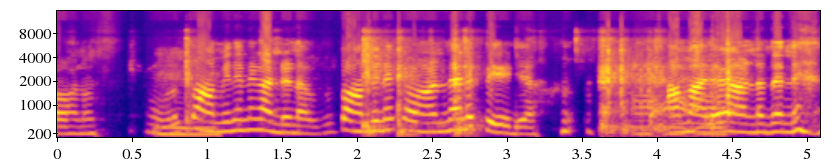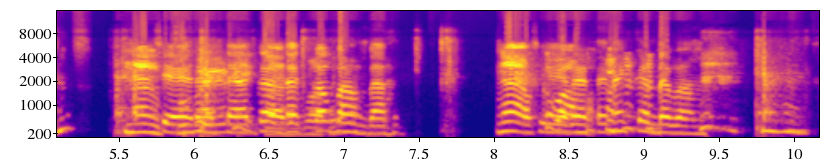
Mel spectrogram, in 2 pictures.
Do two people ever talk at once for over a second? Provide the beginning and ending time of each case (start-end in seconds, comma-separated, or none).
5.8-7.3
